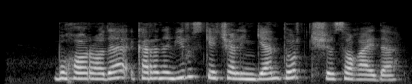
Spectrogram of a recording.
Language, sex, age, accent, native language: Uzbek, female, 18-24, Buxoro, Uzbek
